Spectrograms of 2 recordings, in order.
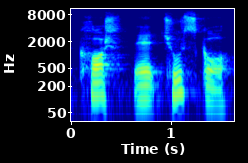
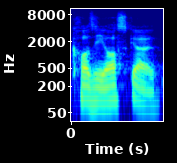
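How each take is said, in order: First: The name is pronounced the Polish way. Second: The name is pronounced the Australian English way. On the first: The speaker calls it right. "Poles say Kosciuszko" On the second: The speaker calls it wrong. "not Kosciuszko"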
